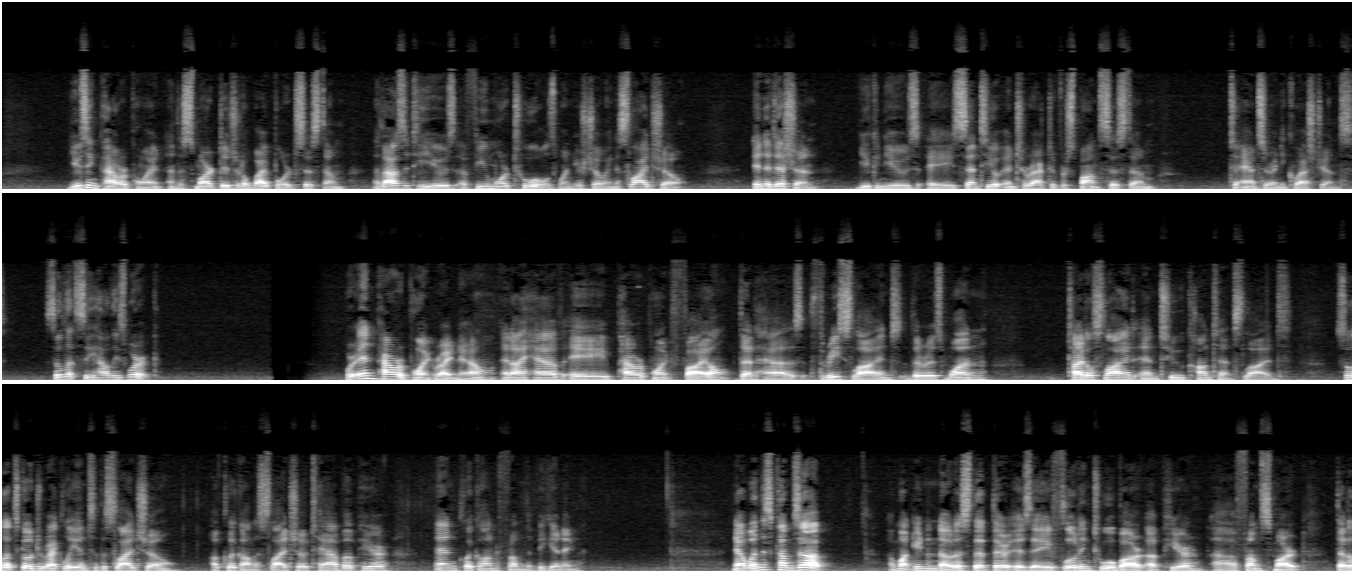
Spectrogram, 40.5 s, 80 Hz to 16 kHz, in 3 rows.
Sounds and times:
Speech: 0.7 - 6.9, 7.5 - 11.6, 12.3 - 15.1, 16.9 - 23.4, 24.1 - 32.9, 34.3 - 40.5.

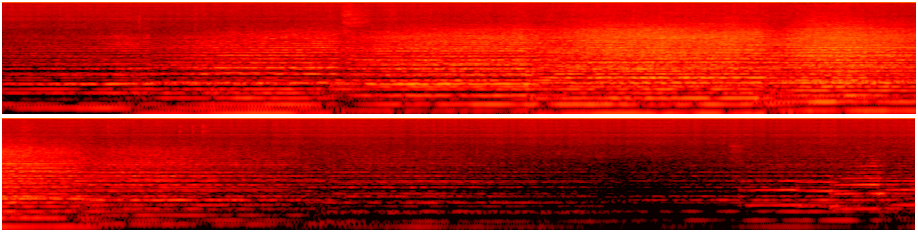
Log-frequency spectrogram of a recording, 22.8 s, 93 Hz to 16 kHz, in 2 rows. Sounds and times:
Music: 0.0 - 22.8.

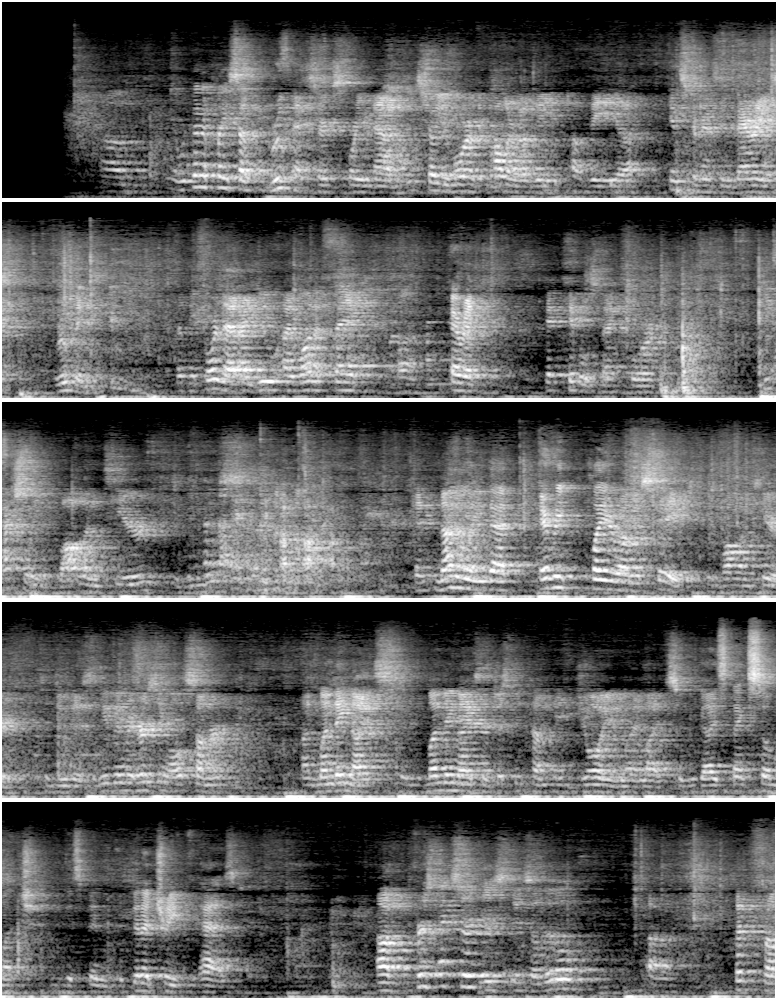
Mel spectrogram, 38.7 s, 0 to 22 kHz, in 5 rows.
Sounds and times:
Speech: 1.0 - 33.5, 34.7 - 38.6.

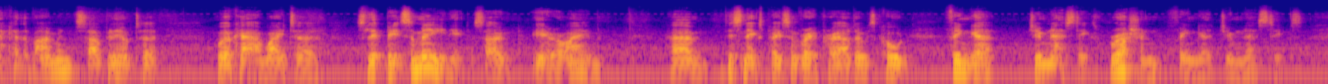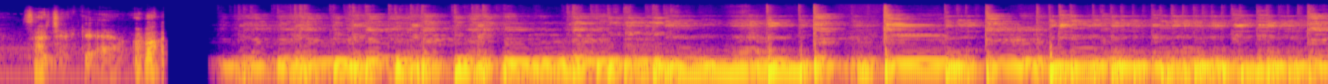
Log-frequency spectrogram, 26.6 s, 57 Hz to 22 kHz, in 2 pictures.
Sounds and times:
Speech: 0.0 - 1.6, 2.2 - 6.1, 6.7 - 14.7.

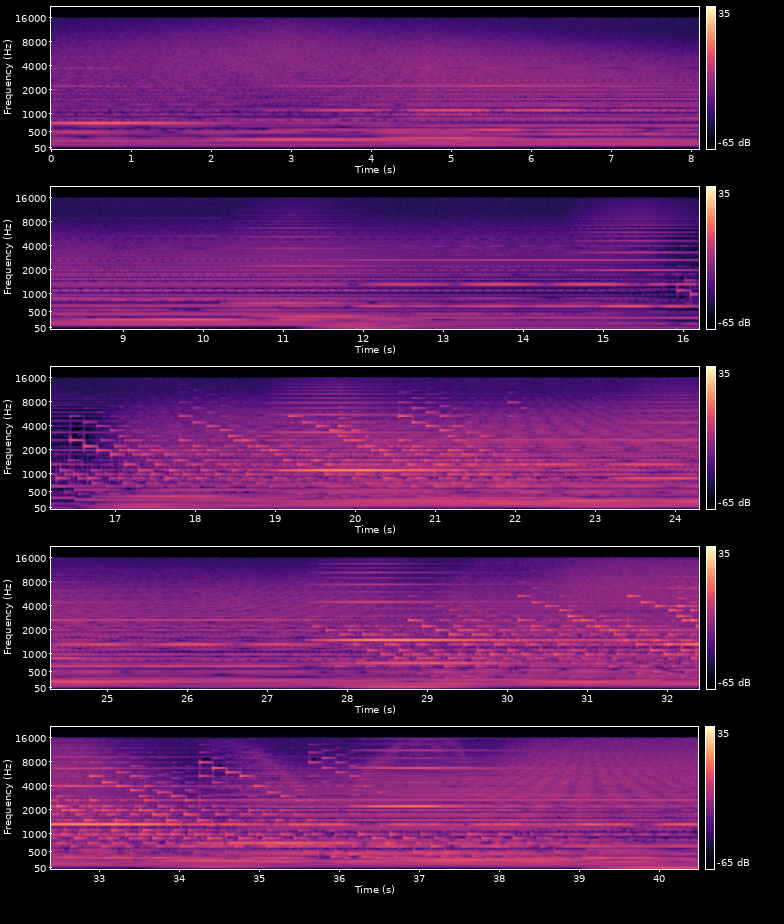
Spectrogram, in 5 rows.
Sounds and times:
Music: 0.0 - 40.4.

